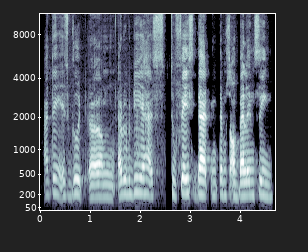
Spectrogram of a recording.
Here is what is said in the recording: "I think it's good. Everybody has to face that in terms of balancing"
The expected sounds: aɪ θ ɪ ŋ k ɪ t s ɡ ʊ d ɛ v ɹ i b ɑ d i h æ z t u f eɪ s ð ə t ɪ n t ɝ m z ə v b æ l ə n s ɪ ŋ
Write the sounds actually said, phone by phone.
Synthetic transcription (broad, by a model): aɪ t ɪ ŋ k ɪ t s ɡ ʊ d ɛ v ɹ i b ɑ d i h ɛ s t u f eɪ s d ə t ɪ n t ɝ m s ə f b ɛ l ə n s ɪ ŋ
